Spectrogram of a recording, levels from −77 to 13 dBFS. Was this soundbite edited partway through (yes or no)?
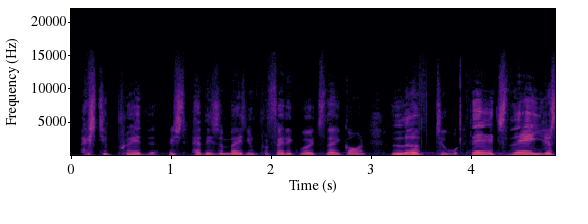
yes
